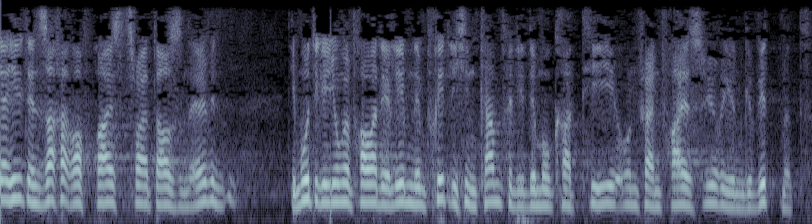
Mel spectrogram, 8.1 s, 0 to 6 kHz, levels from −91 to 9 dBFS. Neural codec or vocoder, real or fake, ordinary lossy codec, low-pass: none; real; none; 5.4 kHz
